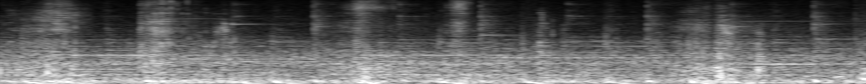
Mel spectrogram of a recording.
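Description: Egg noodles being slurped off chopsticks in several short, noisy slurps, over quiet background music.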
